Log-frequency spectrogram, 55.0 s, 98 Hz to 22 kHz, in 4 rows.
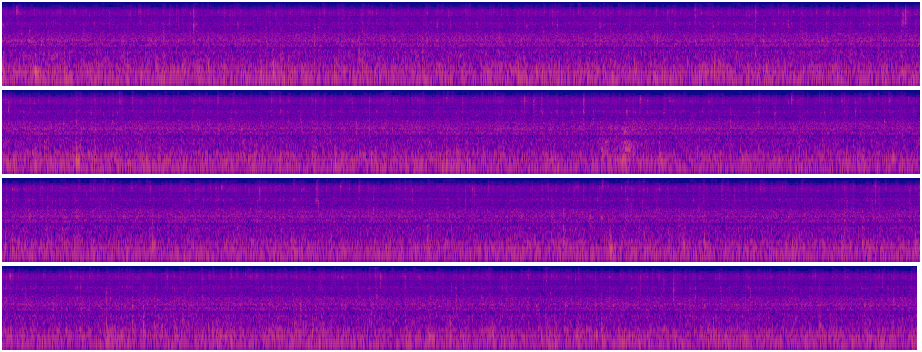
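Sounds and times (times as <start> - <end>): rain falling: 0.0 - 55.0
raindrop ticks: 21.5 - 24.0.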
